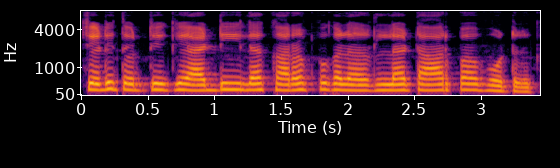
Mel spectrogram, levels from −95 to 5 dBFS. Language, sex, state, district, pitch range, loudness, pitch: Tamil, female, Tamil Nadu, Kanyakumari, 195-215 Hz, -14 LUFS, 205 Hz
